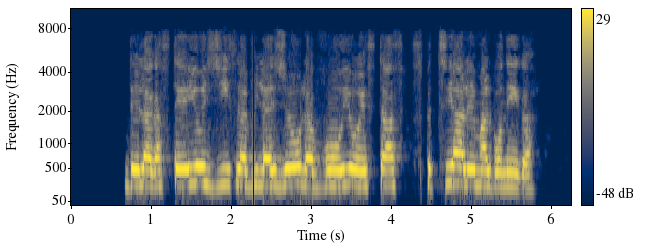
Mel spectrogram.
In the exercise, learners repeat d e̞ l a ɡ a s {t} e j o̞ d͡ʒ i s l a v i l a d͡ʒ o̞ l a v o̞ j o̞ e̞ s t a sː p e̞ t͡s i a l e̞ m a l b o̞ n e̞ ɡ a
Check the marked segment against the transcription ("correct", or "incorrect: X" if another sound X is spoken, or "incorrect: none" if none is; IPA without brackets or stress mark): correct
